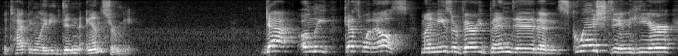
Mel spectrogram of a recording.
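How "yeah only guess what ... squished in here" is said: put-on high, bouncy kid voice; chirpy child voice, pitched up; little girl Junie B. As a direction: play a bossy six-year-old.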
